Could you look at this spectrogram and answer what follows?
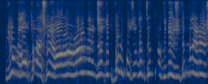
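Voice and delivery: squeaky high mocking voice of the author; mock high quote. Mocking the author's words to a friend, squeaky high. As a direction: parody him in a silly high voice. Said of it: "like he says".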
